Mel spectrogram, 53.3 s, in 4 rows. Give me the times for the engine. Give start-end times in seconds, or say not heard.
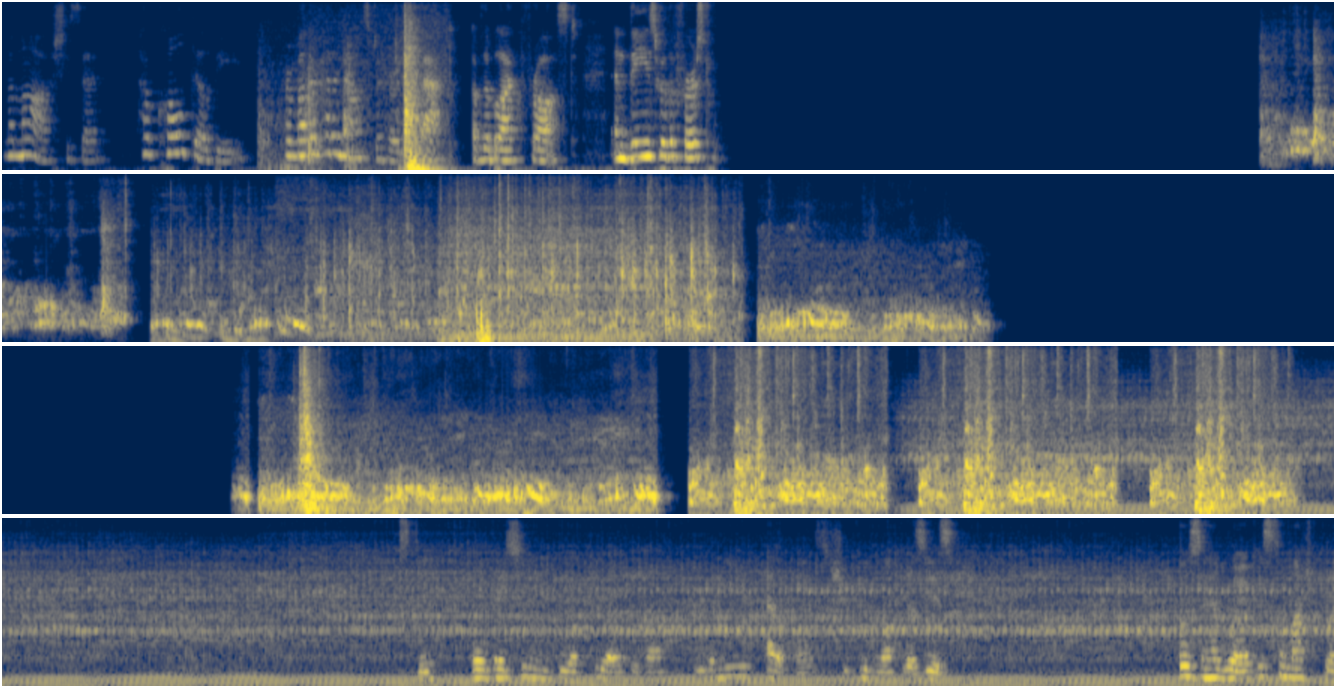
17.6-19.9, 35.5-53.2.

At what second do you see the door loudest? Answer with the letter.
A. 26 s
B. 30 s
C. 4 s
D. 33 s
B.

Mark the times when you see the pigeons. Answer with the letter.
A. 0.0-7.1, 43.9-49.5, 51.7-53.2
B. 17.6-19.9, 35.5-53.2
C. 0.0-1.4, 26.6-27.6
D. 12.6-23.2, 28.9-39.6
D.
